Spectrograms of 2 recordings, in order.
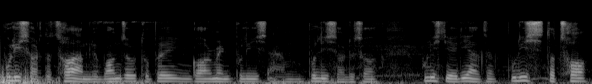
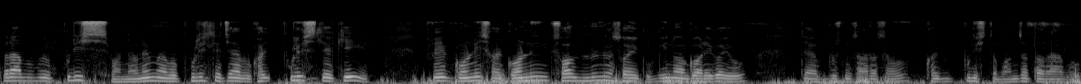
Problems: constant background noise, continuous background conversations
